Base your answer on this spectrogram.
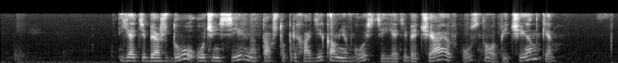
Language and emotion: Russian, neutral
